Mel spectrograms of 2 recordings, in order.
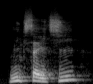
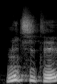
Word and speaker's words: Mixit: je vous recommande évidemment la conférence Mixit, Mixit, Mixité, vous prononcez comme vous voulez.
